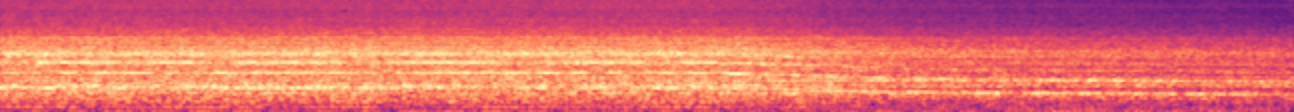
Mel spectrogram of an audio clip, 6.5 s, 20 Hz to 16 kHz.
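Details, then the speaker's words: HP ProLiant DL380p Gen8 server (24 DIMMs, eight 300 GB 10,000 rpm drives in RAID 5, both power supplies, no cards) after booting: steady airy rush with tones falling as fans slow and quieten; normal fan ramp-down at idle. "so as you can hear once it gets booted and it's idle the fan noise really isn't bad at all"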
